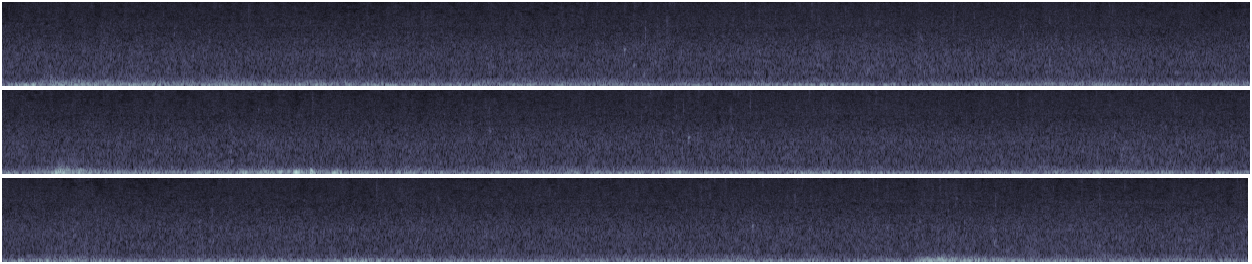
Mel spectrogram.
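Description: Steady rain with low thunder rumbling underneath. The thunder swells three times: about ten seconds in, again a couple of seconds later, and near the end.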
